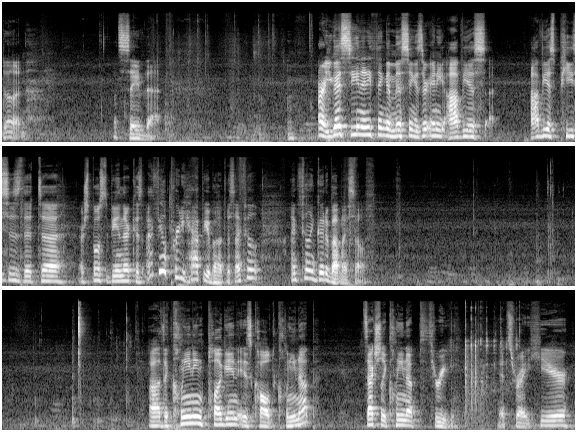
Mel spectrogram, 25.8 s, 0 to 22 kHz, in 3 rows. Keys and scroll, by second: 1.9 super+s.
